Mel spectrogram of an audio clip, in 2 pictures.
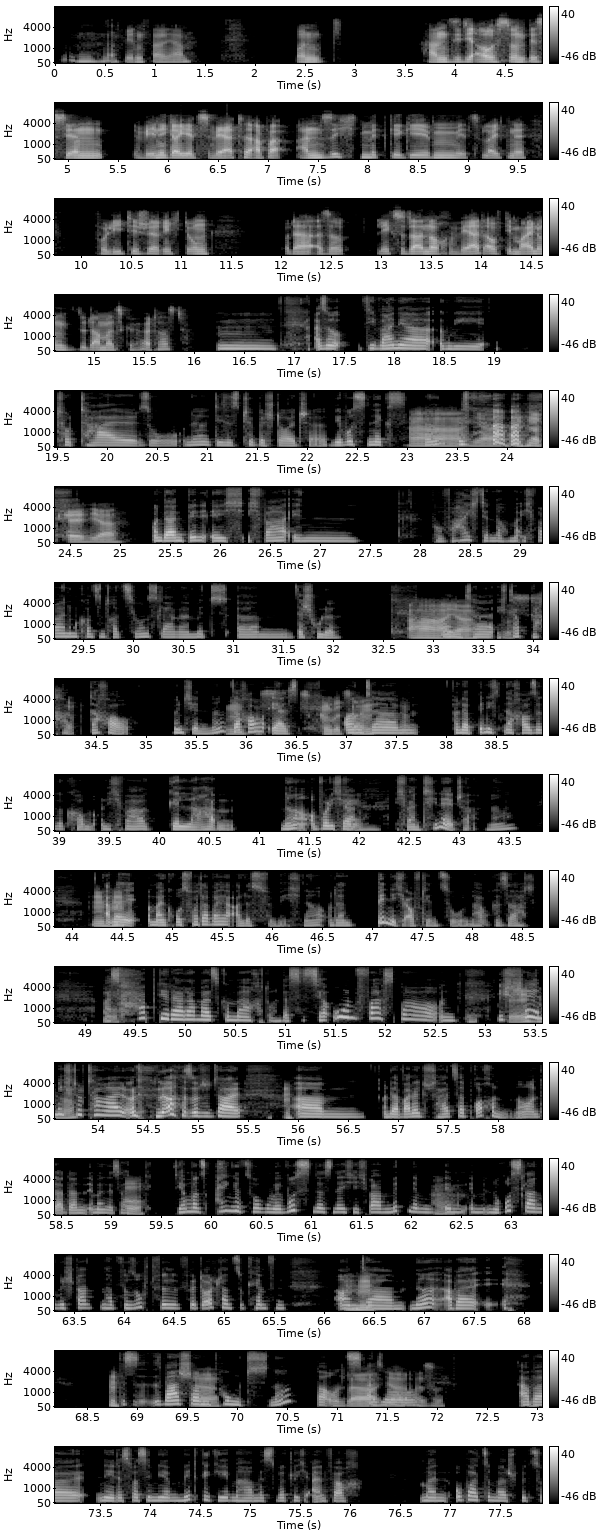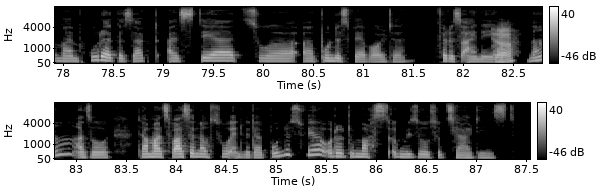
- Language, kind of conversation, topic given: German, podcast, Wie prägen Großeltern die Wertvorstellungen jüngerer Generationen?
- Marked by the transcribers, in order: drawn out: "Hm"; chuckle; drawn out: "Ah"; unintelligible speech; stressed: "bin"; put-on voice: "Was habt ihr da damals … schäme mich total"; laughing while speaking: "und, ne?"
